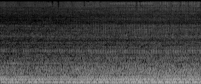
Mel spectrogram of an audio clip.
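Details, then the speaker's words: Circa-1970 6K Climatrol window air conditioner (made by Fedders) with rotary compressor: steady, even low hum with faint fan rush and no knocking or rattling; compressor runs smoothly, unit is a bit loud but that noise is not the compressor. "so very smooth another case of a nice running rotorx compressor I will say it is a bit loud but getting cold it loudness is not coming from the compressor"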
